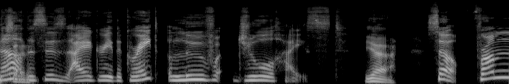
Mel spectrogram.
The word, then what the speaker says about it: Louvre: The Louvre.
